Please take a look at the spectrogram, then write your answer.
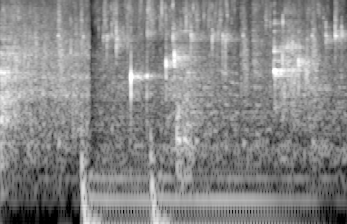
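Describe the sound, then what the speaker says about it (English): A chicken Kiev shallow frying in hot oil in a pan, with a steady close sizzle and crackle and a few sharp pops and spits over a low hum. "we just want this to shallow fry for just a couple of minutes now, just letting this shallow fry"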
